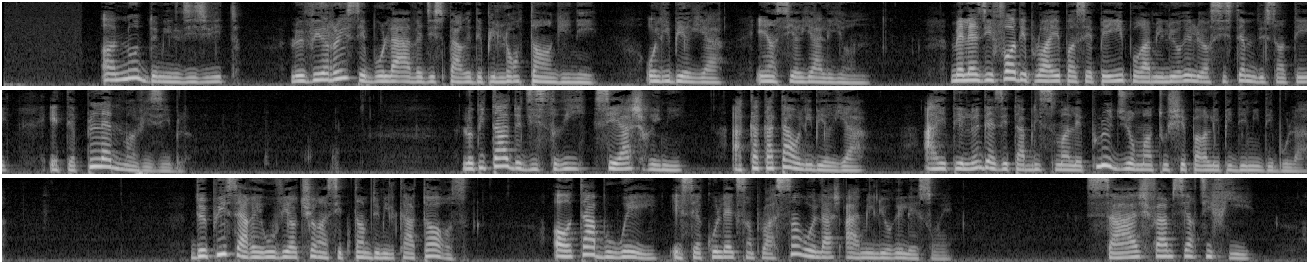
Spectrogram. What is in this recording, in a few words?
french commercial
